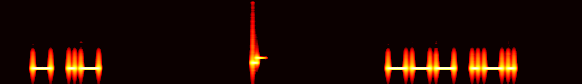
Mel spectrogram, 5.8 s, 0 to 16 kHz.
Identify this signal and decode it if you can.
Morse code, heard as a keyed tone, about 20 wpm, 700 Hz. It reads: TA OR
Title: Top Two Letter Combinations in Words 20wpm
